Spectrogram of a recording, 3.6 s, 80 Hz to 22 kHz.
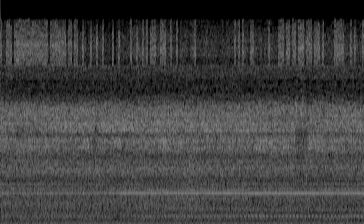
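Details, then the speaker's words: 1979 Porsche 924, engine off, electric fuel pump hot-wired to the battery during warm-up regulator pressure testing: faint, even hum with steady whine, no surging or catching; pump running normally. "you can hear the fuel pump running right can you hear that it's back there running"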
